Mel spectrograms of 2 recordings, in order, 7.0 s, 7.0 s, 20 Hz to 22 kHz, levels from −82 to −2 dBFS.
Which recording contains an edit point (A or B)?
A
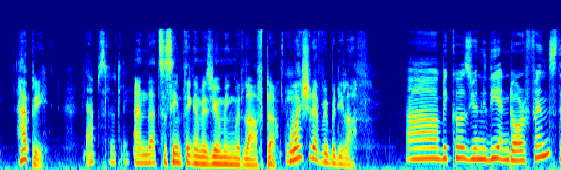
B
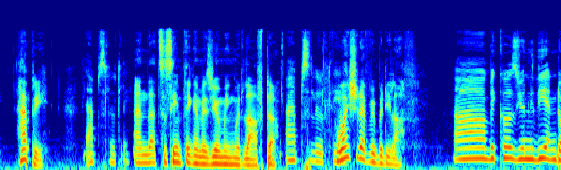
A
